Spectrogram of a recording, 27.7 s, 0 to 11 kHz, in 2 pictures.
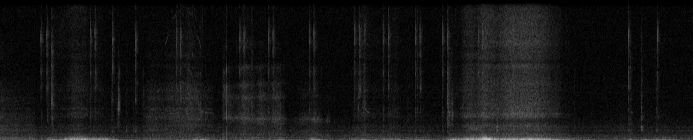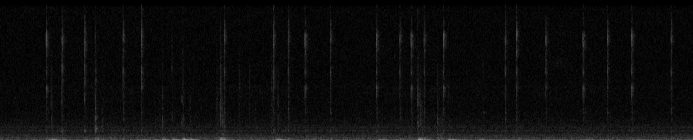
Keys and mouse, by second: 0.8 ctrl+super+click, 1.8 super+click, 2.2 super+right click, 3.5 super+click, 4.8 ctrl+shift+super+click, 5.4 ctrl+shift+super+click, 6.2 ctrl+shift+super+click, 7.1 ctrl+shift+super+click, 7.6 ctrl+shift+super+click, 8.3 ctrl+shift+super+click, 8.8 ctrl+shift+super+click, 9.6 super+click, 10.2-12.5 alt+super+drag, 13.2-14.8 alt+super+drag, 15.1 super+right click, 16.3 super+click, 17.1 super+q, 17.5 super+w, 18.3-19.3 alt+super+drag, 19.6 super+click, 20.5 super+click, 21.8 super+drag, 22.3-22.7 alt+super+drag, 23.9 super+click, 24.8 super+click, 26.0 super+click, 27.3 super+click.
